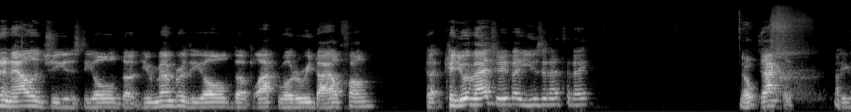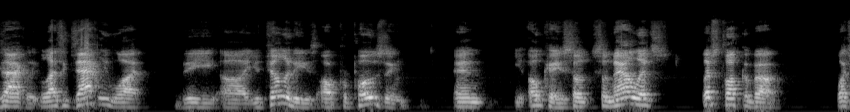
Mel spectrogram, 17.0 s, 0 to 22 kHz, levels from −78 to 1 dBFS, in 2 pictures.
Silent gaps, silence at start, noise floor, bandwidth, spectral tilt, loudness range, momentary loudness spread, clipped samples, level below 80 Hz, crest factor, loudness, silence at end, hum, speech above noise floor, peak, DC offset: none; 0 s; -73 dBFS; 16 kHz; -4.5 dB/octave; 4 LU; 14 LU; under 0.1%; -60 dBFS; 18 dB; -19 LUFS; 0 s; none; 54 dB; -2 dBFS; under 0.1%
